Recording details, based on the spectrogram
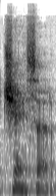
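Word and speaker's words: Caesar: awful and I don't agree actually I think Kaiser sounds a lot cooler than chessar but hey just personal preference I suppose but how do callers know.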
